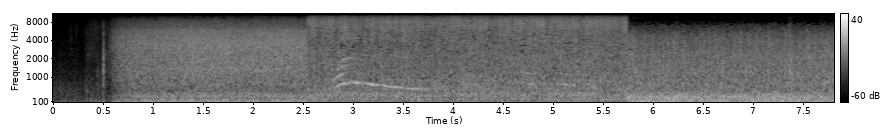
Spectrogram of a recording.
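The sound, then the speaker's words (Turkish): A sudden heavy downpour roars steadily after a brief quiet start, a dense, unbroken hiss of pouring rain that shifts slightly in tone partway through; the rain turned to flooding within minutes. “Aniden bastıran birkaç dakikada sele dönen sağanak yağmur hayatı felç etti.”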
